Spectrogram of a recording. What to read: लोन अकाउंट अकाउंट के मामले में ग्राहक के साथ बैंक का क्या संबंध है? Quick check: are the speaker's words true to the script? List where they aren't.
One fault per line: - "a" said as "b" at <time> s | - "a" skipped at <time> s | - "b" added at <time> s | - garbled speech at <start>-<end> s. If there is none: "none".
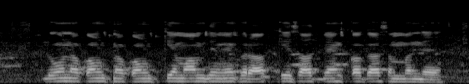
none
